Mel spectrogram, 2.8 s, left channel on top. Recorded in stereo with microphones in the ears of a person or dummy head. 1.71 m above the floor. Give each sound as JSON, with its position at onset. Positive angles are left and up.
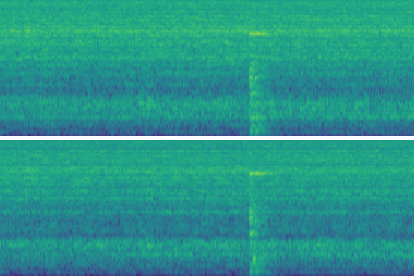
{"t": 0.0, "sound": "running water", "side_deg": -5, "distance_m": 2.0}
{"t": 1.7, "sound": "a piano", "side_deg": -15, "distance_m": 3.5}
